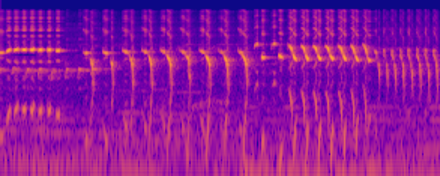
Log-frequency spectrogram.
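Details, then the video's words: Canary in lively song meant to get other canaries singing: a steady high whistle, then a run of rapid downward-swept notes, finishing with fast buzzy trills repeated about four times a second. "Pancingan Efektif Banyak Kenari Ikut Gacor Dengan Suara Kicauan Kenari Gacor Ini"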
